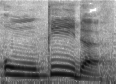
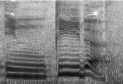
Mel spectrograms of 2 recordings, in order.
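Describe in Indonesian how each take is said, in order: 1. Kata itu diawali dengan vokal 'u'. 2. Kata itu diawali dengan vokal 'i'. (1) "kalau mula kena baca unqida" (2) "tak boleh baca inqida"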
